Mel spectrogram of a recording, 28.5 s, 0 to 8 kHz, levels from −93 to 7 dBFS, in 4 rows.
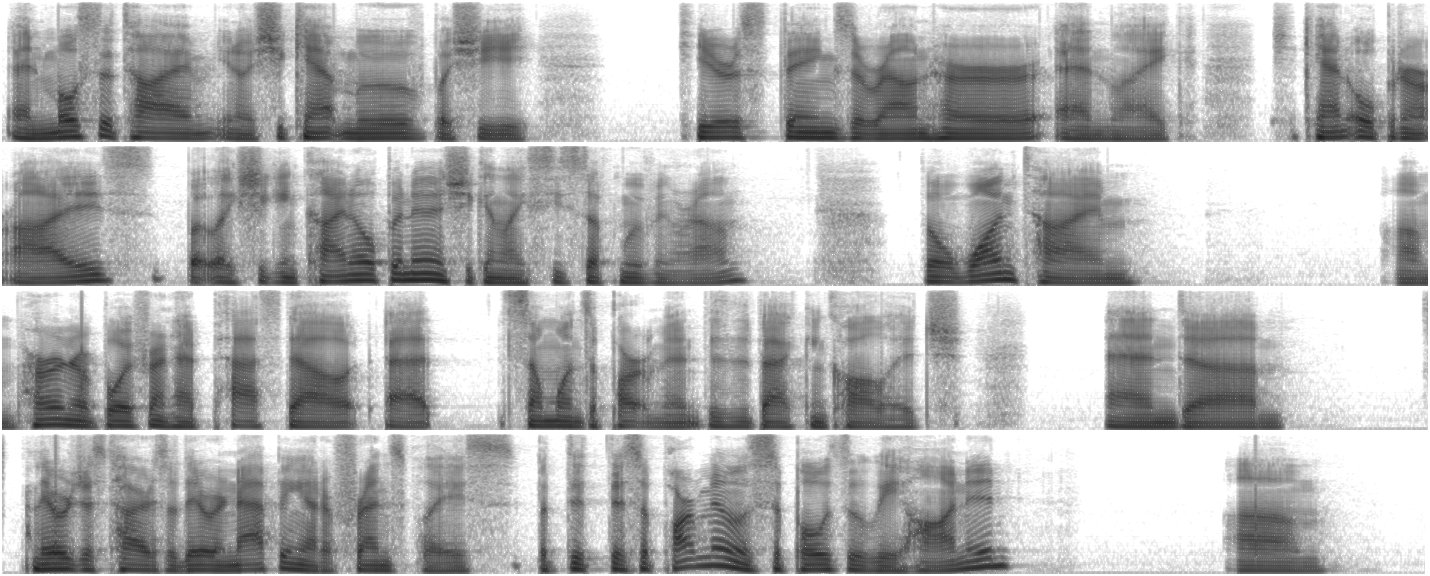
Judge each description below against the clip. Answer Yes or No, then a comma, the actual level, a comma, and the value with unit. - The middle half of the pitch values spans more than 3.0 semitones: Yes, average, 4.4 semitones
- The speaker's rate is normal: Yes, average, 170 wpm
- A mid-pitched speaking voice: No, very low, 95 Hz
